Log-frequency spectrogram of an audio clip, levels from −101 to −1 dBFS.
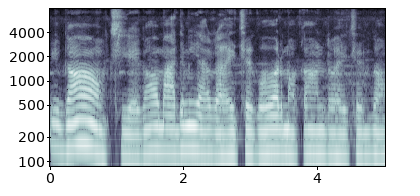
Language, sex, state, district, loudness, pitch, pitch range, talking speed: Maithili, male, Bihar, Samastipur, -17 LUFS, 120 Hz, 115-130 Hz, 180 wpm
